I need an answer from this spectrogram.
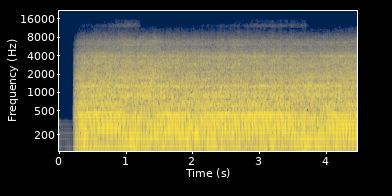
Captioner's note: motorbike revving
